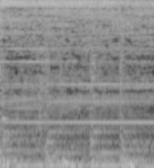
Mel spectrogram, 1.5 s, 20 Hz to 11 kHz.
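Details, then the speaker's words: PS130 water pump after replacing one worn, loose bearing that had caused very loud noise. Now a smooth, constant mid-pitch motor hum with no grinding or rattling, so the noise is gone. "Sudah tidak, suara berisiknya sudah tidak ada."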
